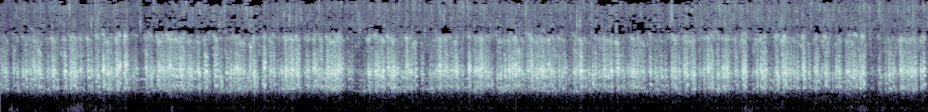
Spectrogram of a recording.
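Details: Many wood frogs calling together at a spring pond during courtship and breeding after thawing out: continuous rattling chorus of quacking croaks, dense and even throughout, a faint low bump near the start.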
